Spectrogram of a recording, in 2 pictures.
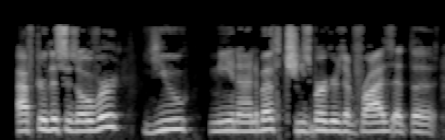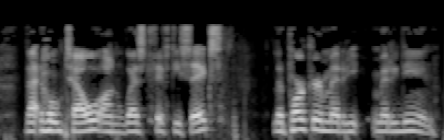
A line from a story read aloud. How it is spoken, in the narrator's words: I said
